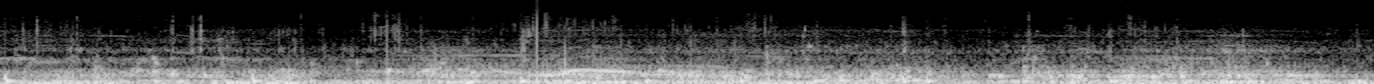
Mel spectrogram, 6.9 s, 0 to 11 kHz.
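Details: Humpback whale song recorded underwater by a snorkeler off Maui, Hawaii, in February 2020: low moans and gliding, rising-and-falling tones over a steady underwater rumble.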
